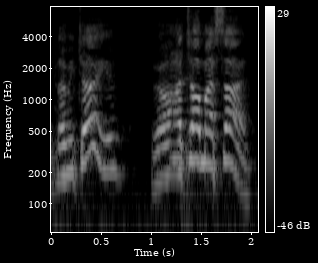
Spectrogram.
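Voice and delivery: normal talking voice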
